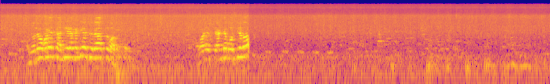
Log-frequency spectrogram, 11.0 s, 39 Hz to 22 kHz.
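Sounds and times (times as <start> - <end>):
waterfall splashing on rock: 0.0 - 11.0
faint voices: 3.6 - 11.0.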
